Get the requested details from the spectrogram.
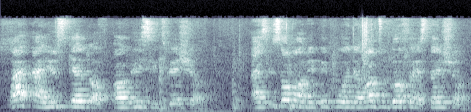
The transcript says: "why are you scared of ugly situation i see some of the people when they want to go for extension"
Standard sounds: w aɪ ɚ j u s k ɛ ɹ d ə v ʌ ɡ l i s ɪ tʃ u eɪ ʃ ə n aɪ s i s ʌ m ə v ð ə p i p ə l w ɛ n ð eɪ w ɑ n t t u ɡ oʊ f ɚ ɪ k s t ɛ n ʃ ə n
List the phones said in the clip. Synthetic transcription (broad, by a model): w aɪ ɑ j u s k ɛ l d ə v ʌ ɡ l i s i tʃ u eɪ ʃ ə n aɪ s i s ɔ m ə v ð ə p i p l w ɛ n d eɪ w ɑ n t t u ɡ oʊ f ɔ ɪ k s t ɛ n ʃ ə n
